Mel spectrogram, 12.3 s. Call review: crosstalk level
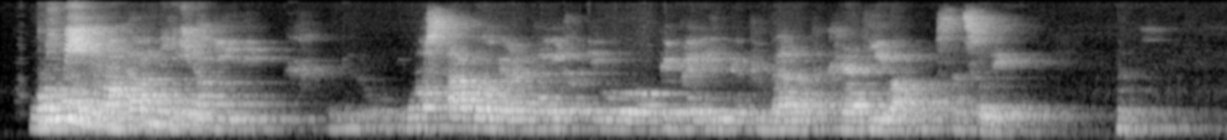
present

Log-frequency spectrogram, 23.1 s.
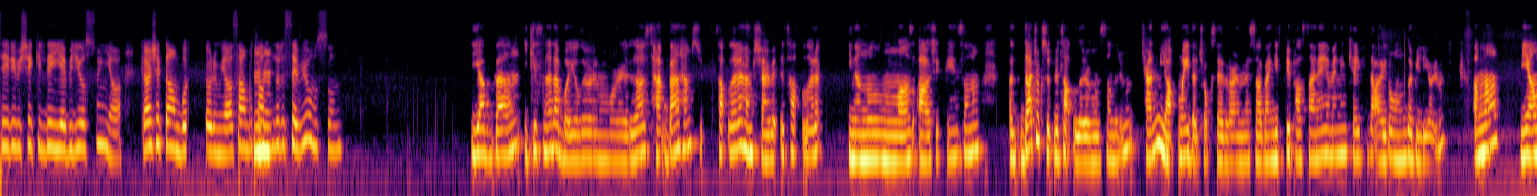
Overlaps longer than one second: none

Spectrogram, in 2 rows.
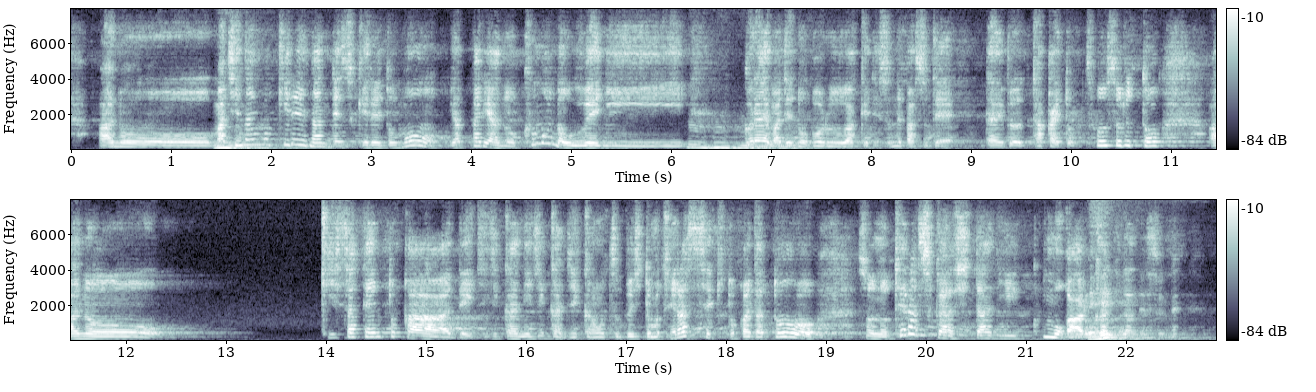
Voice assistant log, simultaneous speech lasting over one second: none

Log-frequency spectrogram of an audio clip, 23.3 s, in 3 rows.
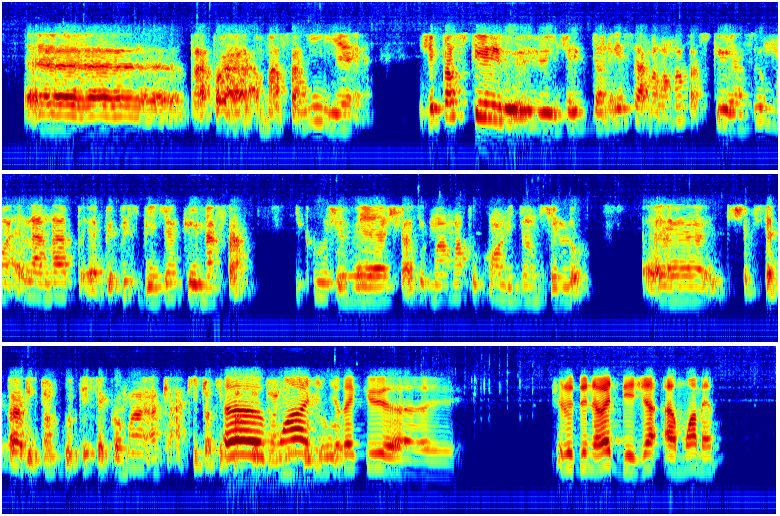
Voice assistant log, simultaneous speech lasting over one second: present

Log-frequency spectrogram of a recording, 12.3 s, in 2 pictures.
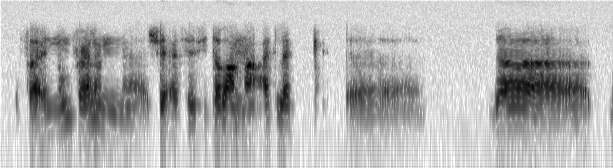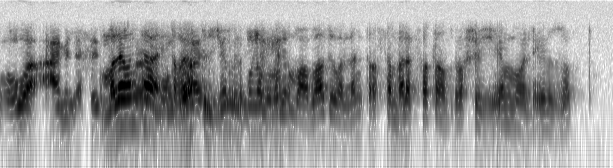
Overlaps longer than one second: present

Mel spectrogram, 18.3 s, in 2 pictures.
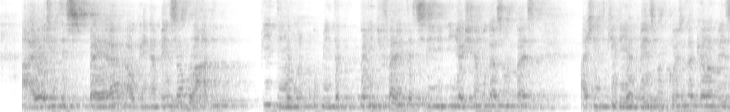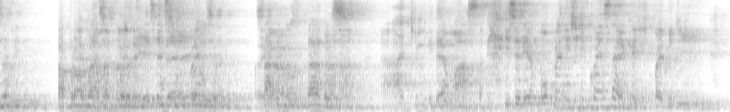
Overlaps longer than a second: present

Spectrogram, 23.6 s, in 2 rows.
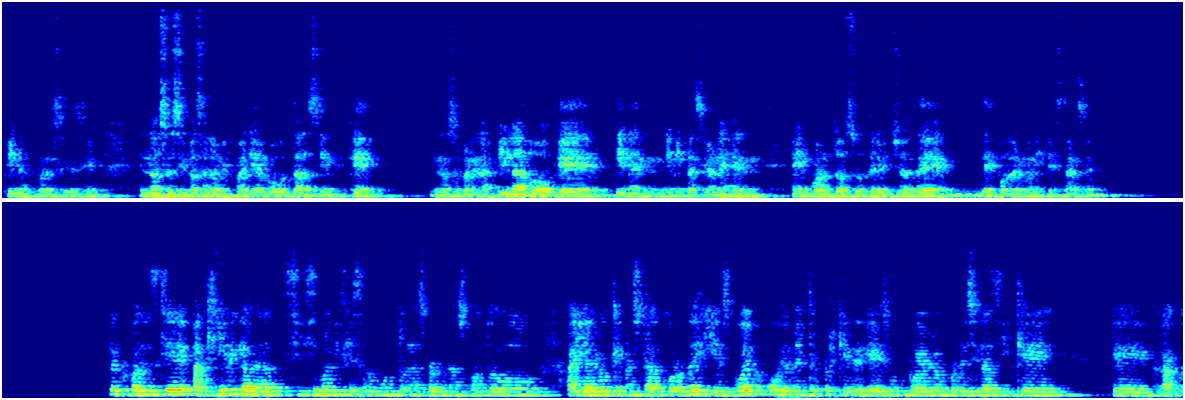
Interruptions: none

